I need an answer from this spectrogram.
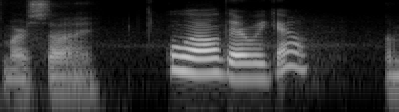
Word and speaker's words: Marseille: will think i'm stupid i'm sure that's pronounced marsai well there we go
